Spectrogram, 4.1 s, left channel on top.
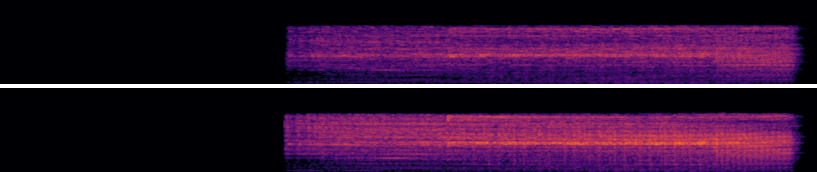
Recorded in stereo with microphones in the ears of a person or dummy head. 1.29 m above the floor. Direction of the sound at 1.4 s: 75° right (ahead or behind).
